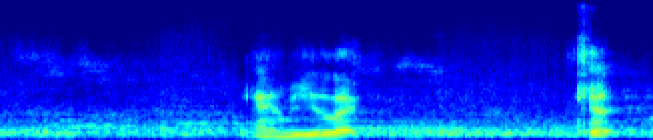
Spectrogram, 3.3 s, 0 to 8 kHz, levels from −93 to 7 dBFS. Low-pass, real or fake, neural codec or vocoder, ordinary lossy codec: none; fake; codec, 16 kHz, 4 kbps, X-Codec, HuBERT features, trained on general audio; none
